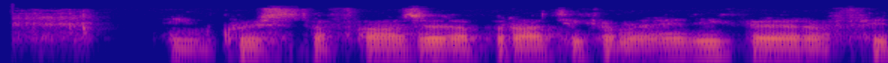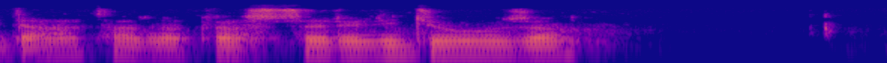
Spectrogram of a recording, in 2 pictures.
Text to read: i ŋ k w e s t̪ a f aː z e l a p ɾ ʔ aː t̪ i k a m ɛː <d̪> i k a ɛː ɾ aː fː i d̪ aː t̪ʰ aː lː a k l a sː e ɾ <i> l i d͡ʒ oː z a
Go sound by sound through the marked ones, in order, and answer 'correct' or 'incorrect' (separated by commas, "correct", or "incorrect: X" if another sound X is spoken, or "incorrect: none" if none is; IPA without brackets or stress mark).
correct, incorrect: e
